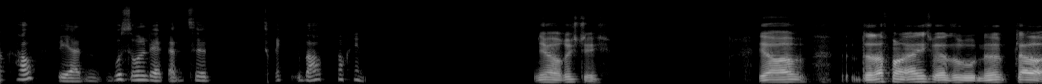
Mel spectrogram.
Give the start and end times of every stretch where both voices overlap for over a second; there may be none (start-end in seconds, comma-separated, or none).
none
